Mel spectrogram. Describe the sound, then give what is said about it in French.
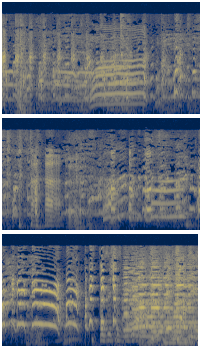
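Several people imitate clucking hens with wavering, high vocal clucks and squawks of changing pitch, broken up by snickers and laughter, in a lively group at a squat gathering. “On fait les poules. On fait les poules.”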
